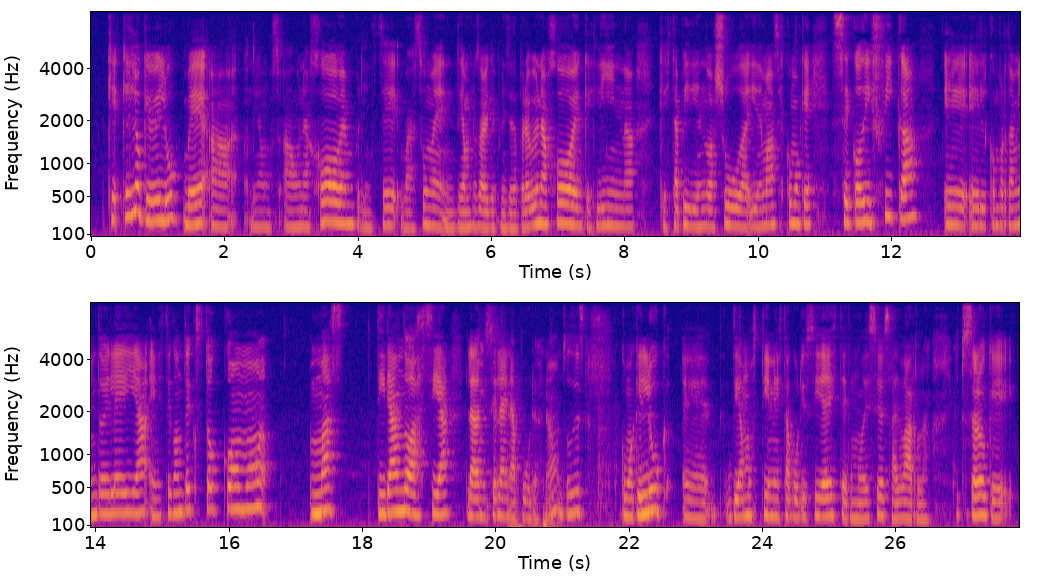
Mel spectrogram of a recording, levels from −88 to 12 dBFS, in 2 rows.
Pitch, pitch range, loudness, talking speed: 190 Hz, 170-215 Hz, -23 LUFS, 160 wpm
